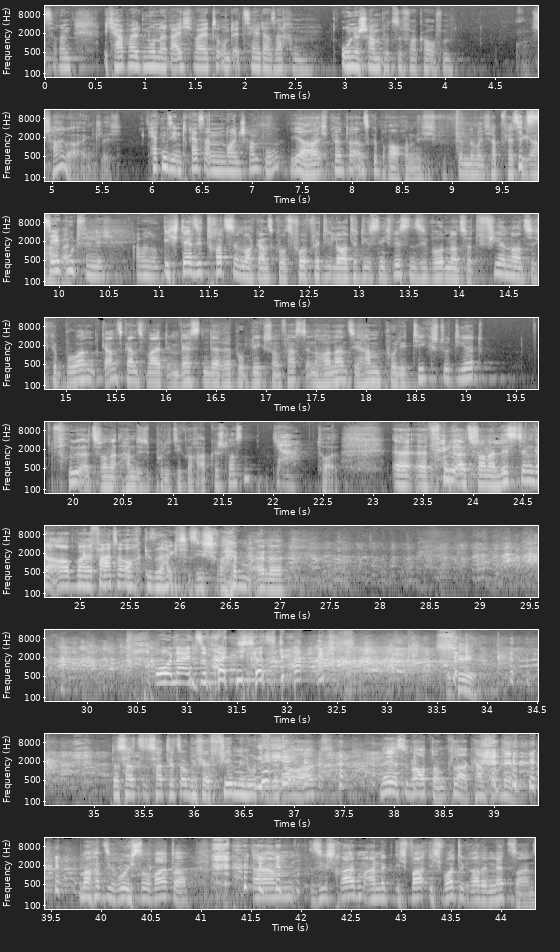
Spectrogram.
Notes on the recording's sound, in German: Das Gespräch wurde im Rahmen des radioeins und Freitag Salon. In der Berliner Volksbühne aufgezeichnet.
